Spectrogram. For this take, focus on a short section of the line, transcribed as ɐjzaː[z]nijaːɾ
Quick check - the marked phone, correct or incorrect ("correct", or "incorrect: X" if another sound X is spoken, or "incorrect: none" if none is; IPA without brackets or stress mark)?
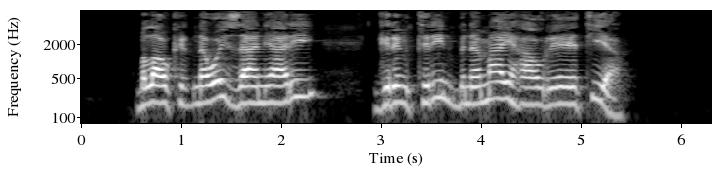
incorrect: none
